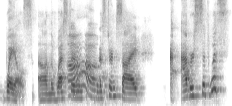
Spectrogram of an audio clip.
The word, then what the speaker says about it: Aberystwyth: Aberystwyth, I think is how you say it.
